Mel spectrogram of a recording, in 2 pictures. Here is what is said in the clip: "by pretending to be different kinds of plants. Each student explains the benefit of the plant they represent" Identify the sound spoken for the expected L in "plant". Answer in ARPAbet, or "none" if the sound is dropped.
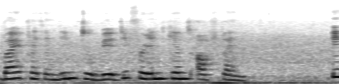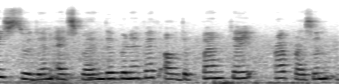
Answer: none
